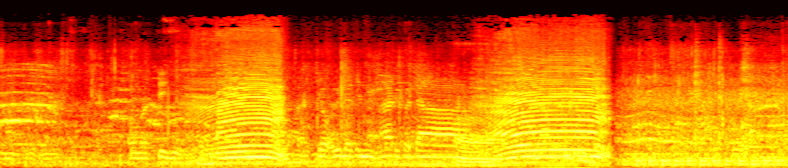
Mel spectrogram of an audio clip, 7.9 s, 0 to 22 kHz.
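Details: Cattle being bought as qurban sacrificial animals in 2025: two long, loud moos with rich harmonics, the first rising then falling, the second steadier and drawn out, separated by a short pause, with lower grunting murmurs around them.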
